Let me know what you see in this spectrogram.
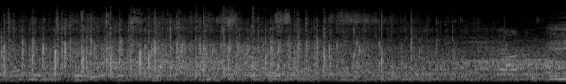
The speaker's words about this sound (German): Es tut mir leid an die anderen, aber ich habe mich für den Schmetterling auf der wunderschönen Erdbeerblumenwiese entschieden. Ein Applaus bitte!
